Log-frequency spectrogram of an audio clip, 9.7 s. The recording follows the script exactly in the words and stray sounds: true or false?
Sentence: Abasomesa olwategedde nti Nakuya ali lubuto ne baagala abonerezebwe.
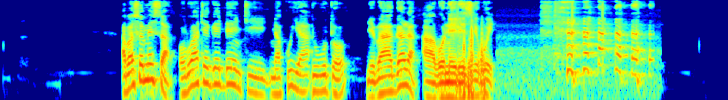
false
